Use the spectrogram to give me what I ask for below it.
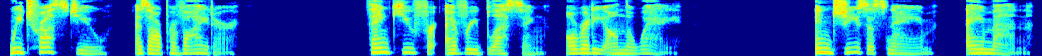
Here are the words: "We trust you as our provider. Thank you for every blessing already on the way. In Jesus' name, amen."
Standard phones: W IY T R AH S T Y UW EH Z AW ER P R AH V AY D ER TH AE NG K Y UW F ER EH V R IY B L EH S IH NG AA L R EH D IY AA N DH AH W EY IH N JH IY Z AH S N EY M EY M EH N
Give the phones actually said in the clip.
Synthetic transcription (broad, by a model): W IY T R AH S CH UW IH Z AW ER P R AH V AY D ER TH AE NG K Y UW F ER EH V R IY B L EH S IH NG L R EH D IY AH N DH AH W EY IH N JH IY Z AH S N EY M EY M EH N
